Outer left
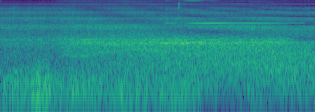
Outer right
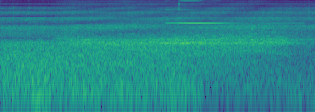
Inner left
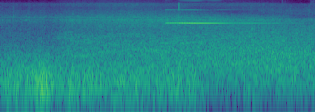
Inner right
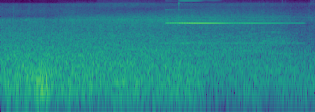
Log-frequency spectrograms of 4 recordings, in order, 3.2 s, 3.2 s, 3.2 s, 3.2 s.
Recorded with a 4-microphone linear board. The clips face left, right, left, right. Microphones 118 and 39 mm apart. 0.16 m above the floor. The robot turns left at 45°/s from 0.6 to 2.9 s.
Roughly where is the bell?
Ahead.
